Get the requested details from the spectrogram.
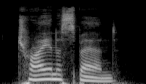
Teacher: the word to just becomes a little a sound at the end of trying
